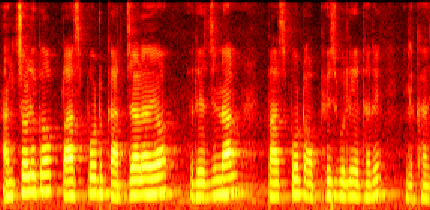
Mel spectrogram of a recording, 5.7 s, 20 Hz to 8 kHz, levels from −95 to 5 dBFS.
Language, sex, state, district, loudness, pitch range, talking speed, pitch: Odia, male, Odisha, Nuapada, -15 LUFS, 150-180 Hz, 105 wpm, 165 Hz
